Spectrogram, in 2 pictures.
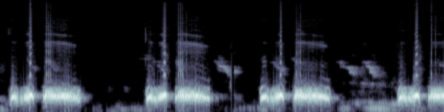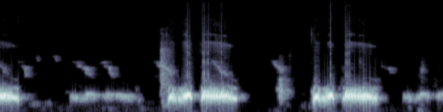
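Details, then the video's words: Spotted dove liu tan decoy song for luring doves in quickly: six repeated phrases roughly every two seconds, each a short two-part coo leading into a long hoarse coo, with faint soft coos between. "เสียงต่อนกเขาใหญ่หมานๆ, เสียงนกเขาใหญ่ ต่อเข้าเร็ว เสียงหลิ่วตัน"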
